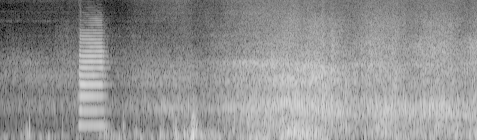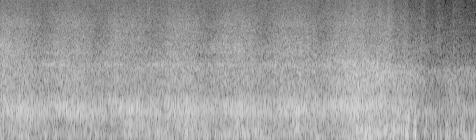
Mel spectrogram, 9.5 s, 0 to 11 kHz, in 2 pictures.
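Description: An InterCity 125 high-speed train, with Class 43 power cars and Mark 3 coaches, sounds one short horn blast on a single note about a second in. It then passes close by at speed, loud, its wheels beating a regular clickety-clack over the rail joints, easing off near the end as the rear power car goes by.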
